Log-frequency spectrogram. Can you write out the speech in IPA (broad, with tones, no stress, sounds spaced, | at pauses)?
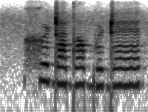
x ɯ˦ ɖ a˧ d̪ ʌ˧ b ɯ˨ ɖ ɛ˦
